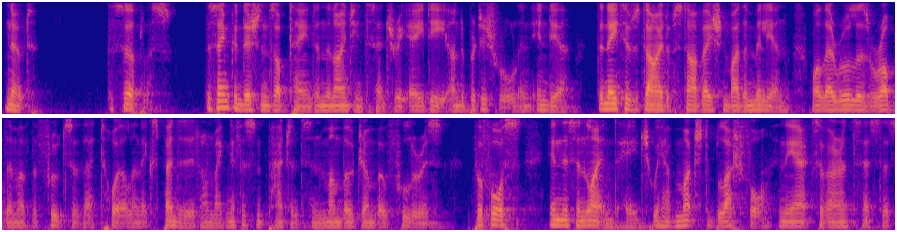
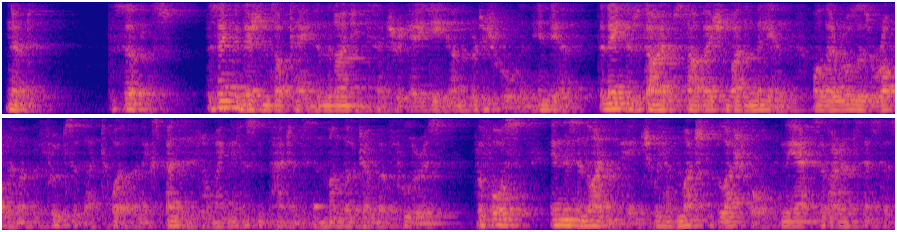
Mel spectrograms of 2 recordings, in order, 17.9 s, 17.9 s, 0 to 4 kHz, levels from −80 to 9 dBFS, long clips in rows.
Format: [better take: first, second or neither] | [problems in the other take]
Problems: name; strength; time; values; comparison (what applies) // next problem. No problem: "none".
first | background sound (Cowbell); 17 dB below the speech // room echo; dies away in 0.9 s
